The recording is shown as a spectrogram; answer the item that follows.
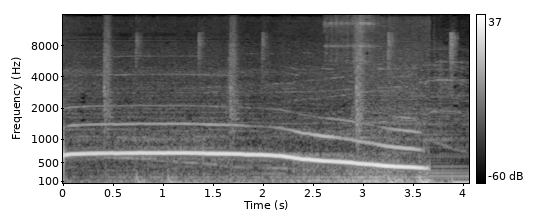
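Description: A wolf howl sound effect: one long, loud, sustained howl that slides slowly downward in pitch and breaks off near the end, with faint higher tones behind it.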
